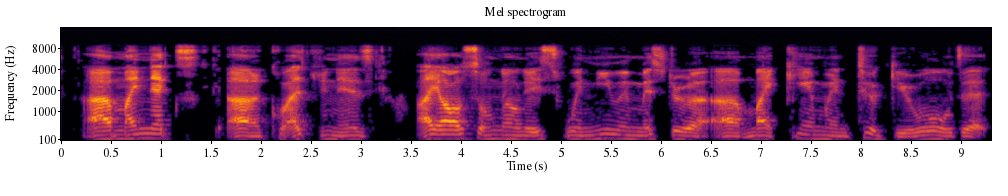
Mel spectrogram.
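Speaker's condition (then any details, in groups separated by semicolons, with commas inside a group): Cerebral palsy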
